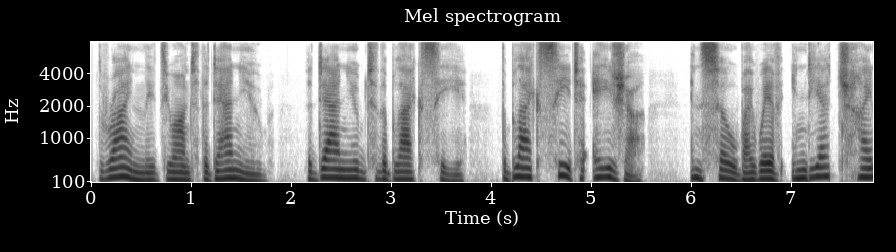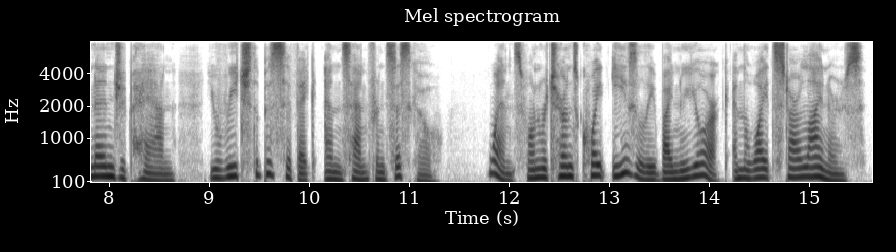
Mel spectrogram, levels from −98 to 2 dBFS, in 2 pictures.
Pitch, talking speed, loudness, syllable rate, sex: 165 Hz, 185 wpm, -20 LUFS, 5.2 syllables/s, female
